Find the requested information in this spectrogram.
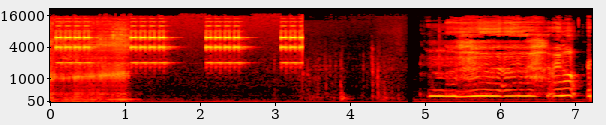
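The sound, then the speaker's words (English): An alarm clock rings in loud, shrill electronic bursts, four quick clusters of beeps in about three seconds, then stops, and a person's voice follows. “Setting an alarm.”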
